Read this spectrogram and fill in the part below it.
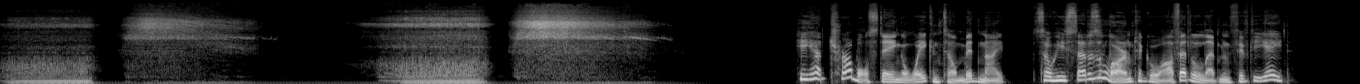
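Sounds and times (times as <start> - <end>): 
person snoring during a nap: 0.0 - 2.8, 3.5 - 6.8
speech: 8.0 - 13.0.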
